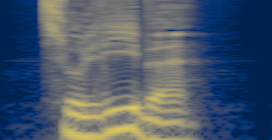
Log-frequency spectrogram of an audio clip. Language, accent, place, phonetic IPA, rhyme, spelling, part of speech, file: German, Germany, Berlin, [t͡suˈliːbə], -iːbə, zuliebe, postposition, De-zuliebe.ogg
- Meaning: for the sake of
